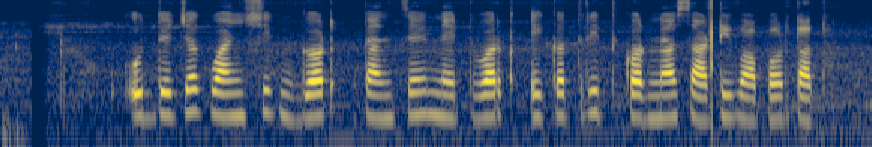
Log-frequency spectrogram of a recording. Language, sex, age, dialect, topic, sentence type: Marathi, female, 25-30, Northern Konkan, banking, statement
